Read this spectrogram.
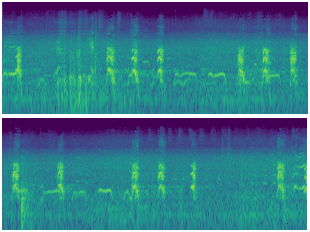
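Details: German Shepherd barking during a world championship agility run: short, punchy barks repeated roughly twice a second, irregular in spacing, with an announcer's voice talking over the arena background.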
